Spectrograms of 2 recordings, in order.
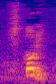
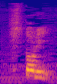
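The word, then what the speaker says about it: ひとり: 한 명을 할 때는 히토리 두 명은 후다리 세 명은 산님 그래서 여기서는 중요한 거는 한 명과 이제 두 명 이것만 발음이 다릅니다 히토리 후다리 이건 외워 놓을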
